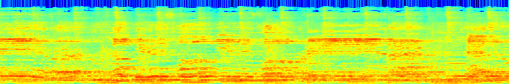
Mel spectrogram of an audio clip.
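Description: Male gospel quartet singing in four-part harmony through microphones, holding long notes.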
